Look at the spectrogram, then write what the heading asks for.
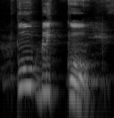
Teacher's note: ela é uma palavra proparoxítona tá ó última penúltima e antepenúltima então antepenúltima sílaba é a mais forte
